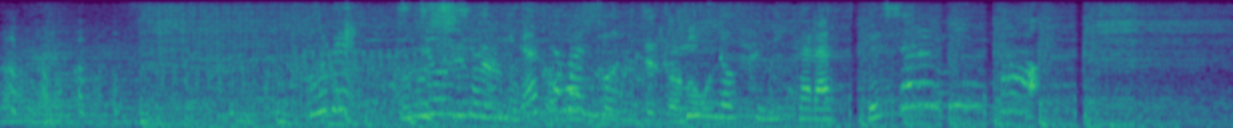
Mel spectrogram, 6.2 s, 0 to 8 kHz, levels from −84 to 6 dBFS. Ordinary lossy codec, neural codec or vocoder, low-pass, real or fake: none; vocoder, 22.05 kHz, 80 mel bands, WaveNeXt; 7.2 kHz; fake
